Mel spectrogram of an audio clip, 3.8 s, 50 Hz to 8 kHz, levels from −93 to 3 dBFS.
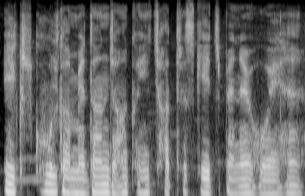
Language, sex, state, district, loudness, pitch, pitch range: Hindi, male, Uttar Pradesh, Lalitpur, -17 LUFS, 115 Hz, 110-120 Hz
